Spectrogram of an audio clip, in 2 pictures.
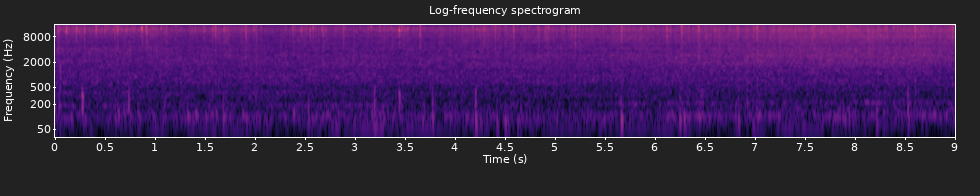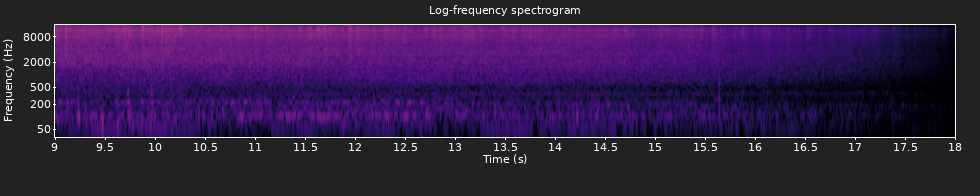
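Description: Model train running on the layout's track: a steady rolling rattle with a low motor hum and scattered small clicks, fading out over the last few seconds.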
